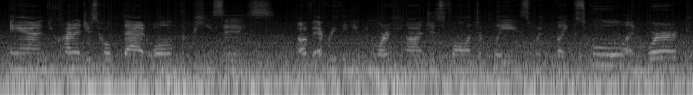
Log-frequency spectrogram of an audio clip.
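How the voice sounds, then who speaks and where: The pace of speaking is moderate. Behind it, the background noise is loud. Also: woman. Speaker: vlogger. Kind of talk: casual vlog chat. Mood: chatty, mildly annoyed. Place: car. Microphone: phone near.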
